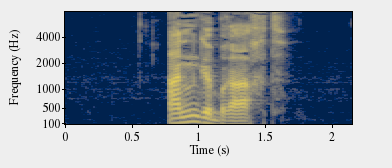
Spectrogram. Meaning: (verb) past participle of anbringen; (adjective) apposite, seemly, appropriate
- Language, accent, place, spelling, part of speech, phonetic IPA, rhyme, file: German, Germany, Berlin, angebracht, adjective / verb, [ˈanɡəˌbʁaxt], -anɡəbʁaxt, De-angebracht.ogg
